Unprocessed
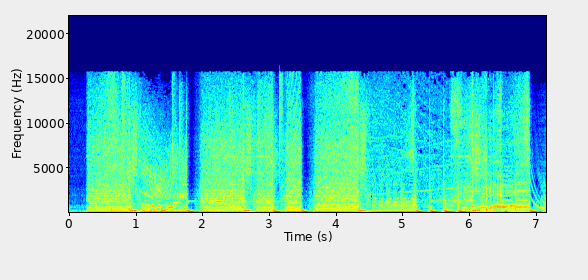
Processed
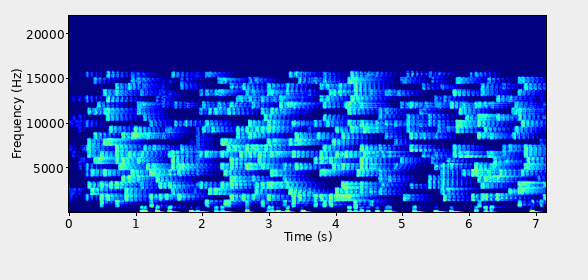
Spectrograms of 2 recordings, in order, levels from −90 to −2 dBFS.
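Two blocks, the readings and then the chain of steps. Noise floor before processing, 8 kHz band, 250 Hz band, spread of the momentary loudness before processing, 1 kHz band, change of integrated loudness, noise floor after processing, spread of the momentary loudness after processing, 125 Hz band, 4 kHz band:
-31 dBFS, -10.0 dB, -30.5 dB, 3 LU, -20.5 dB, -15.0 dB, -55 dBFS, 7 LU, -20.5 dB, -10.5 dB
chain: random holes in the spectrogram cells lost 83%; robot voice 115 Hz; amplifier tone stack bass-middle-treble 10-0-10; on a send: feedback echo behind a high-pass 68 ms, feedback 64%, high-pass 1.8 kHz, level -7.5 dB

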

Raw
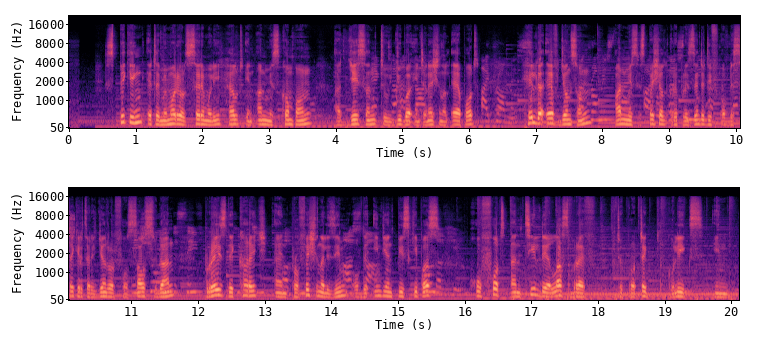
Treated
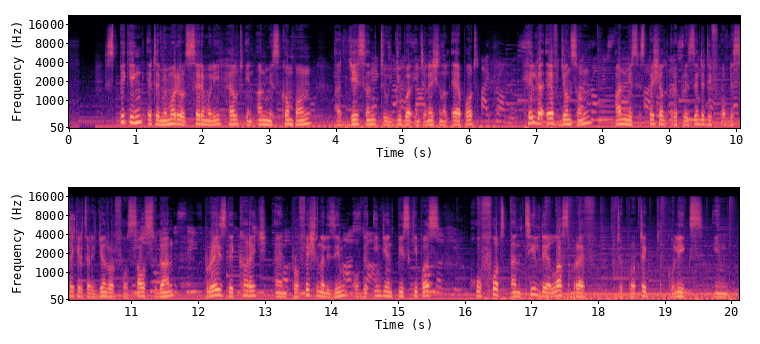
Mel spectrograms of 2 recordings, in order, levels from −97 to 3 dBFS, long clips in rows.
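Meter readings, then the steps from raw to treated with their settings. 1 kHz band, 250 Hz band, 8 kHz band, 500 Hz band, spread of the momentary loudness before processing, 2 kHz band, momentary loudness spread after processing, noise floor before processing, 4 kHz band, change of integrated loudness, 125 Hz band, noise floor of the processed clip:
0.0 dB, +2.0 dB, 0.0 dB, +0.5 dB, 11 LU, 0.0 dB, 10 LU, -41 dBFS, 0.0 dB, +1.5 dB, +4.0 dB, -37 dBFS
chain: bass shelf 120 Hz +9.5 dB

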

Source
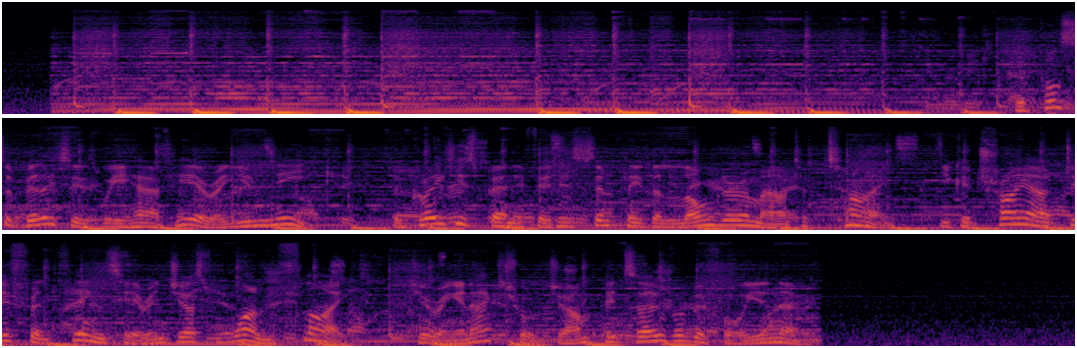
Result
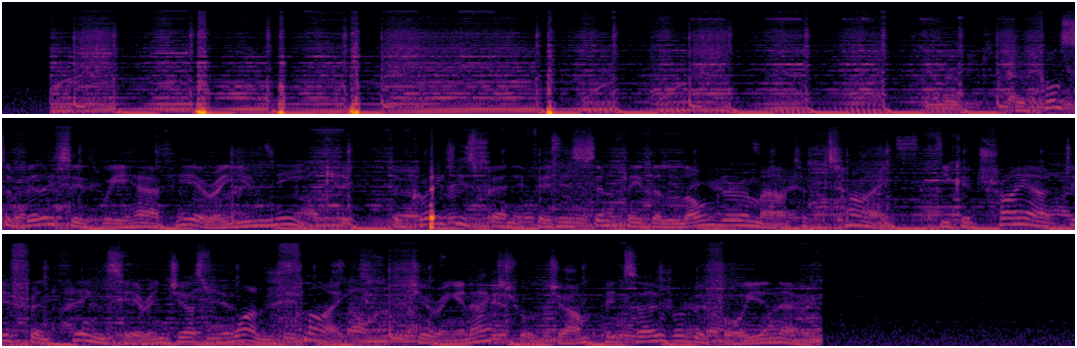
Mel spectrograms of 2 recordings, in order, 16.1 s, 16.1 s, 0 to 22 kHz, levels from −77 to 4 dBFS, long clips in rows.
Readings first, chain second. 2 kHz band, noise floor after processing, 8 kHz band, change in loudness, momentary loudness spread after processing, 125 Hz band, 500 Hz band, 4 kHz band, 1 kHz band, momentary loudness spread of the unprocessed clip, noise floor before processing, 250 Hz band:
-5.5 dB, -60 dBFS, -3.5 dB, -4.5 dB, 9 LU, -4.0 dB, -6.0 dB, -4.5 dB, -6.5 dB, 6 LU, -55 dBFS, -7.0 dB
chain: level held to a coarse grid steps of 23 dB; trim +8.5 dB

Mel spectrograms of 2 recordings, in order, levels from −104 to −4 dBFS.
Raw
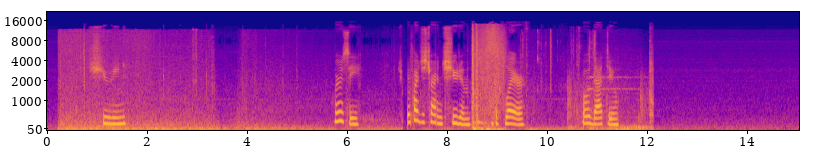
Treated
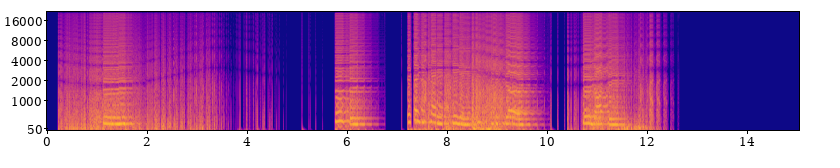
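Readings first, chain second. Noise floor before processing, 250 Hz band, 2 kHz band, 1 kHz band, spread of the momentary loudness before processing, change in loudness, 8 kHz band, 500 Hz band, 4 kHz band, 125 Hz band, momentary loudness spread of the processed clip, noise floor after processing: -50 dBFS, -1.0 dB, +1.0 dB, -1.5 dB, 21 LU, -1.5 dB, -2.0 dB, -3.5 dB, -3.5 dB, -0.5 dB, 16 LU, under -85 dBFS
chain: Chebyshev shaper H 3 -12 dB, 4 -22 dB, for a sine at -5.5 dBFS; decimation with a swept rate 20×, swing 60% 0.22 Hz; fuzz box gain 42 dB, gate -40 dBFS; bit-crushed delay 138 ms, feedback 35%, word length 8-bit, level -6.5 dB; trim -6 dB

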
